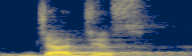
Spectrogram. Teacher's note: Judges, es will make into the sound of is. Es will be changed into the sound of is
